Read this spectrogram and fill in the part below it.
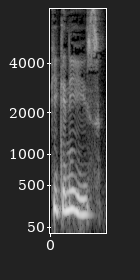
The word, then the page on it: pekinese: American English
